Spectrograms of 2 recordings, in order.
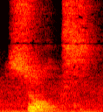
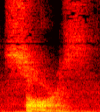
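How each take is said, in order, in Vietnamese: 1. Đọc theo kiểu Pháp. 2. Đọc theo kiểu Anh.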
